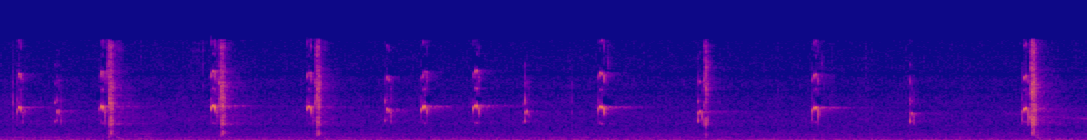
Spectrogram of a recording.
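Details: Red squirrel driving off a grey squirrel, asserting dominance: sharp, high, clicking chirps, each a brief bright burst, repeated roughly every half second with uneven spacing, over a quiet background.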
